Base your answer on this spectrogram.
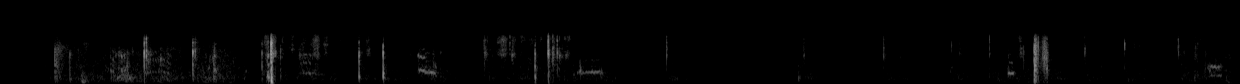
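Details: A domestic Persian cat pestering a person's arm makes short clipped chirps and little meows amid a busy patter of scratchy taps and handling noises, some louder bursts clustered early and near the end.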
